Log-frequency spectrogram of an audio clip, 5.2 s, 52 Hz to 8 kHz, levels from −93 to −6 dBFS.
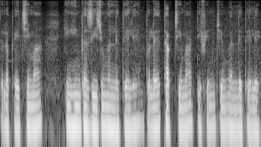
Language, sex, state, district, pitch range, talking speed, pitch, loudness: Wancho, male, Arunachal Pradesh, Longding, 100-105 Hz, 240 wpm, 105 Hz, -21 LUFS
